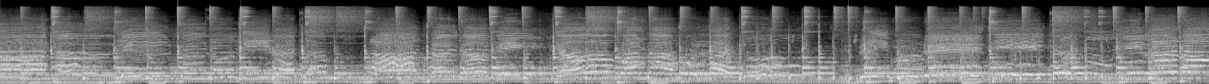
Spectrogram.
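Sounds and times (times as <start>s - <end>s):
choir singing: 0.0s - 12.0s
tabla beat: 0.0s - 12.0s
woman singing lead: 0.0s - 12.0s.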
